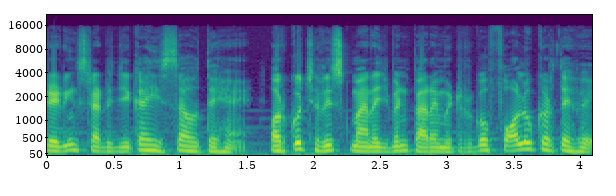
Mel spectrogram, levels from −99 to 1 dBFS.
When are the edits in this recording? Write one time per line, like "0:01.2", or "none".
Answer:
none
